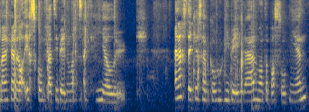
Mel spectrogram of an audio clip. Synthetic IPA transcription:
maːrɪkxaːdərɑlˠʔeːrstə̥kɔnplɛtibɛjdunʋɑntətɪ̥sɛ̰xtɦeːəlːø̰ːk̚ | ɛnastekərsɦɛbɪkoːknɔxnit̚bɛjɣədaːnʋɑntdɑt̚pɑstoːknien

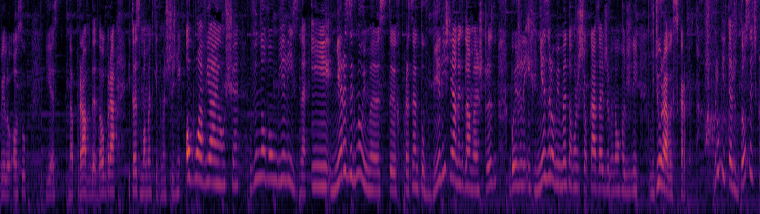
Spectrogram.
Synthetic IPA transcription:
vʲjɛluʔɔsup | jɛst̪̚napɾavd̪ɛd̪ɔbɾait̪ɔjɛst̪mɔmɛnt̪kʲɛd̪ɘmɛ̃w̃ʂt͡ʂɘʑɲiɔbwavʲjajɔ̃w̃ɕɛvnɔvɔ̃w̃bʲjelʲiznɛʔiɲɛɾɛzɘɡnujmɘst̪ɘxpɾɛzɛnt̪uvbʲjɛlʲiʑɲanɘɣd̪lamɛ̃w̃ʂt͡ʂɘznbɔjɛʐɛlʲiʔixɲɛzɾɔbʲimɘt̪ɔmɔʐɛɕɛɔkazad͡ʑʐɛbɛnd̪ɔ̃w̃xɔd͡ʑilʲi | vd͡ʑuɾavɘxskaɾpɛ̥t̪ḁxd̪ɾuɡʲit̪ɛʐd̪ɔsɘt͡ɕk

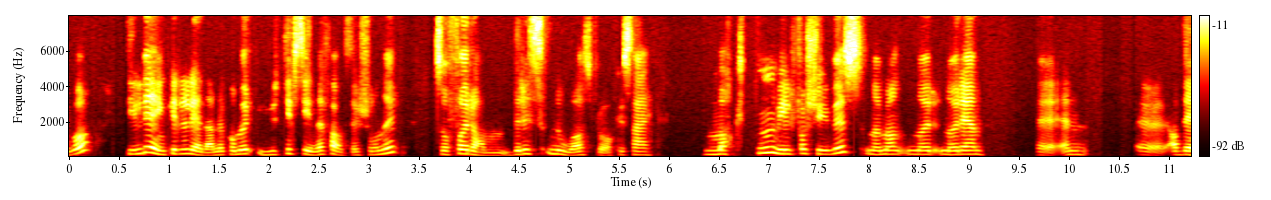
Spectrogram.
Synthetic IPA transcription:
ʋoː | t̪ʰɪld̪ɪɛŋkəlt̪əleːd̪æɳəkʰɔmːəɾʉːt̪ʰːɪlsiːnəfɑːɡsɛkʂuːnəɾ | sɔfɔɾɑnd̪ɾəsnuːəɑspɾoːkəsæɪ | mɑkt̪n̩ʋɪlfɔʂyːʋəsnɔɾmɑnːɔɾnɔɾɛn | ɛ̰n | ɑ̰ʋd̪e

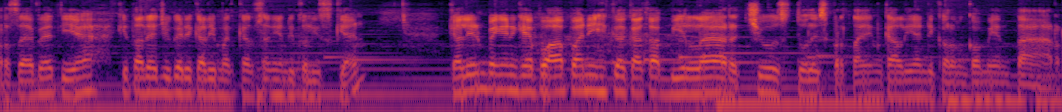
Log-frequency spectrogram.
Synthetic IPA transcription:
ərsabɛt̪jakit̪aliɦat̪̚d͡ʒuɡadikalimat̪̚kansanjaŋdit̪uliskan | kalianpeŋɛnkepoapanɪhkəkakaʔbilart͡ʃʊst̪ulɪspərt̪aɲankaliandikolɔmkomɛnt̪a̰r

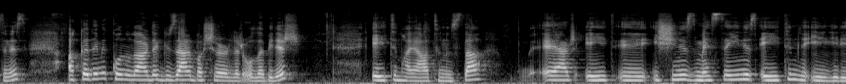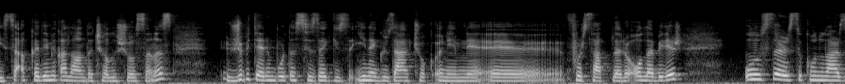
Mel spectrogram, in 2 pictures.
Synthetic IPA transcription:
iniz̥akad̪e̞mikʰːo̞nulˠaɾd̪aɟyzælʲbaʃaɾɯlˠaɾɯo̞̰lˠabilʲiɾ̥ | e̞jit̪ʰimɦajaːt̪ʰɯnɯzd̪a | ejæɾejiʃinizmɛsːʲe̞jinize̞jit̪ʰimlʲɛʔilʲɟilʲijsɛ̰ʔakad̪e̞micalˠand̪at͡ʃʰalˠɯʃɯjo̞sanɯz̥ | ʒybit̪ʰeɾʲinbuɾd̪asizɛjinɛɟyzælʲt͡ʃʰo̞kø̞̰nɛmlʲi | fɯɾsat̪ʰlˠaɾɯʔo̞lˠabilʲiɾ̥ | ulˠuslˠaɾɾɯsɯkʰo̞nulˠaɾz

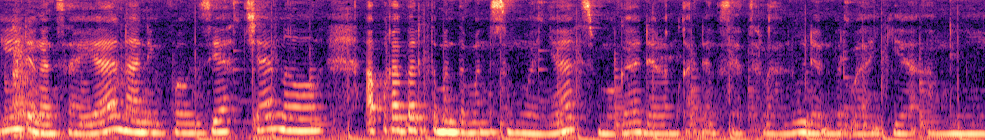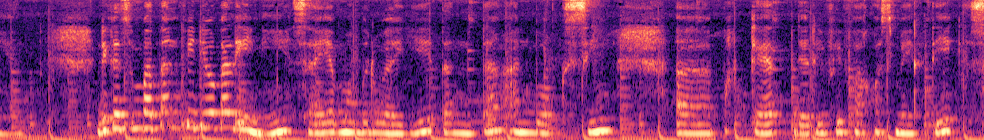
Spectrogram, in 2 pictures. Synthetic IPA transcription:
idəŋansajananɪŋpauziaht͡ʃɛnəl | ʔapakabərt̪əmənt̪əmənsəmuaɲasəmoɡadalamkadaŋsaat̪̚səlaludanbərbaɡiaʔamin | dikəsəmpat̪anfideokaliːnisajamawbərbaɡit̪ənt̪aŋʔa̰nbɔksɪŋʔəpḁkɛt̪̚daɾififakɔsmet̪ɪks

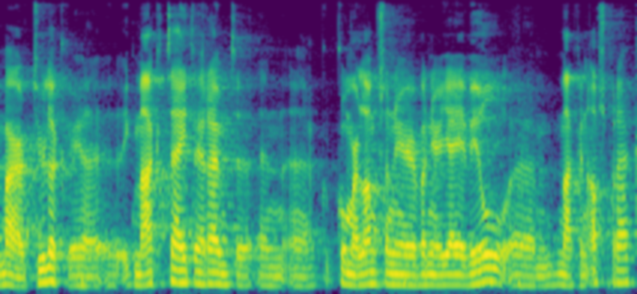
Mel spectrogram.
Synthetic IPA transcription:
maːɹtyːɹləkɪ̰kmaːktɛjtɛnrœɥmtʰəɛn | kɔmɛɹlɑŋsʋɑnɪːɹʋɑnɪːɹjɛjəʋɪlˠmaːkənʔɑ̰fspraːk

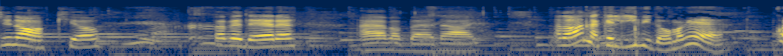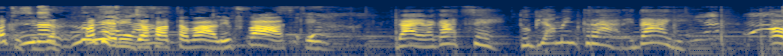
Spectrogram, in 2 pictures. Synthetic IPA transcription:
d͡ʒinɔkʰːjo | favːed̪eːɾe | ɛvabːɛd̪aj | mad̪ɔnːakeliːvid̪omakeɛ | kwat̪iid͡ʒakwat̪iaɾid͡ʒafːat̪ːamaːleiɱfat̪ːi | d̪ajɾaɡat̪sːed̪̥obːjaːmoent̪ɾaːɾed̪aj

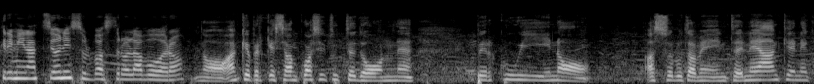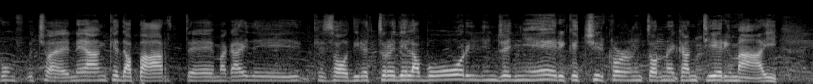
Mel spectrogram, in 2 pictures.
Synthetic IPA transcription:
kɾiminat̪sːjoːnisulvɔst̪ɾolavoːɾonɔaŋkeperk̟esːianokwaːzit̪ut̪ːed̪ɔnːe | perkujnɔ | a̰sːolut̪ament̪eneaŋkenekoɱft͡ʃoɛneaŋk̟ed̪apart̪emaɡaːɾid̪ejk̟esɔd̪iɾet̪ːoːɾed̪ejlavoːɾiʎind͡ʒeɲːɛːɾiket͡ʃːirkolanoint̪ornoajkant̪jɛːɾimaj

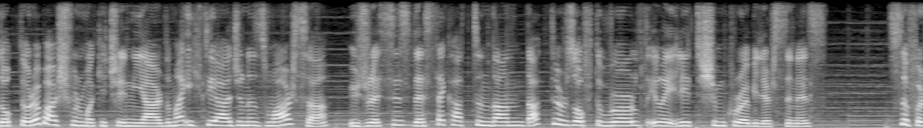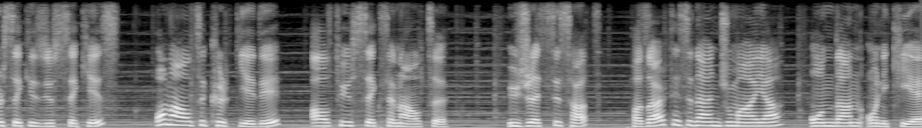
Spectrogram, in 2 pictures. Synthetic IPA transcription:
d̪̥o̞k̚t̪ʰo̞ɾabaʃvuɾmakit͡ʃʰinjaɾd̪ɯmaiçt̪ʰijaːd͡ʒɯnɯzvaɾsa | yd͡ʒɾɛt̪sizd̪ɛst̪ʰɛchat̪ʰːɯnd̪and̪ak̚t̪ʰɯɾzɔfd̪ɯvøɾlʲd̪ilʲɛilʲe̞t̪ʰi̥ʃimkʰuɾabilʲiɾsiniz̥ | sɯfɯɾse̞cʰizjyz̥se̞cʰiz̥ | o̞nalˠt̪ʰɯkʰɯɾkje̞d̪i | alˠt̪ʰɯjyz̥sɛcsænalˠt̪ʰɯ | yd͡ʒɾɛt̪siz̥hat̪ | pʰazaɾt̪ʰe̞sid̪ænd͡ʒumaːja | ond̪ano̞nicʰijɛ

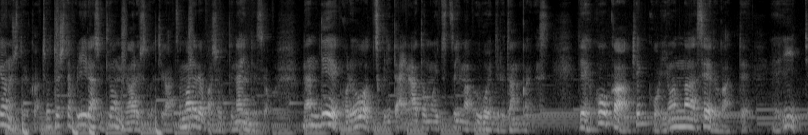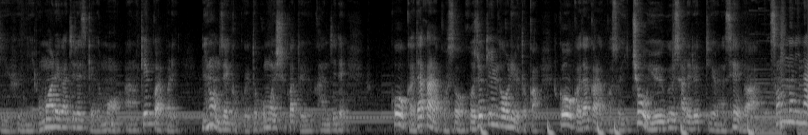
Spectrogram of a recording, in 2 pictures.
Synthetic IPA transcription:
o̞ːnoçt̪ot̪ojɯka̰t͡ɕo̞t̪ːo̞ɕi̥t̪aɸɯ̟ɾʲiːɾãɰ̃sɨnokʲo̞ːmʲiɡaaɾɯ̟ç̥t̪o̞t̪at͡ɕiɡaːt͡sɨmaɾe̞ɾɯ̟baɕo̞t̪ːe̞naĩnd̪e̞sɨjo̞̰ | nãnd̪e̞ko̞ɾe̞o̞t͡sɨ̥kɯ̟ɾʲit̪a̰ḭnʔa̰t̪o̞ːmo̞it͡sɨ̥t͡sɨimaʔɯɡo̞et̪e̞ɾɯ̟d̪ãŋkaid̪e̞sɨ̥ | d̪̥e̞ɸɯ̟̥ko̞ːkake̞kʰːo̞̰ːʔiɾõ̞nːase̞ːd̪o̞ɡa̰a̰t̪ːe̞̰ | iːt̪ːe̞jɯ̟ɸɯ̟ːɲ̟iʔo̞mo̞aɾe̞ɡat͡ɕid̪e̞sɨ̥ke̞ɾed̪o̞mo̞a̰no̞ke̞kːoːjapːaɾʲi | ɲ̟iɦõ̞nd͡zẽ̞ŋko̞kɯ̟d̪o̞ko̞mo̞iɕːo̞kat̪o̞jɯ̟ːkʰãɲ̟d͡ʑid̪e̞ | ɸ̟ | ɯ̥ko̞ːkad̪akaɾako̞so̞ho̞ʑo̞kʲĩŋɡao̞ɾʲiɾɯ̟t̪o̞kaɸɯ̟̥ko̞ːkad̪akaɾa̰ko̞so̞t͡ɕo̞ːjɯ̟ːɡɯ̟ːsaɾe̞ɾɯ̟t̪ːejɯ̟joːnase̞ːd̪o̞βat̪ːesõ̞nːaɲ̟ina

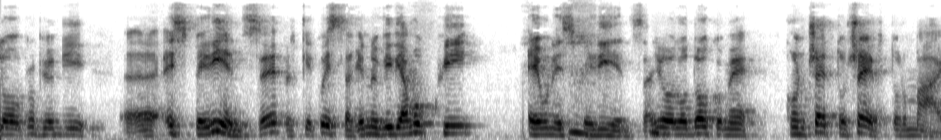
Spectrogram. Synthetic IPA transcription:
opɾɔːp̬ɾjod̪iespeɾjɛnt̪seperk̟ekːwest̪ak̟enojvivjaːmokwi | ɛunespeɾjɛnt̪saiːolod̪ɔkːome | kːont͡ʃɛt̪ːot͡ʃɛrt̪oːrma̰

